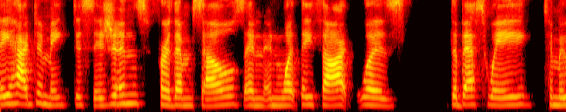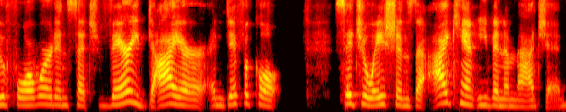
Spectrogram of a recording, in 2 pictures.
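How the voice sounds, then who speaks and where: An ordinary speaking voice with a General American accent. It moves at a fairly slow pace against a quiet background. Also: woman, medium pitch for a woman. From Maryland, US (Washington DC area), early childhood on Navajo Nation. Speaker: historian and author. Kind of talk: interview conversation.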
